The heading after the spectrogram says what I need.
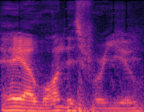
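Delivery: very slow, drawn-out, put-on tough-guy bass voice. Retelling handing over a prize won for her: put-on extra deep voice. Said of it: "put that deep voice on".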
